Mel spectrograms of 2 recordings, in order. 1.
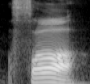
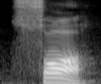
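الصوت صوت a مفتوح وواضح. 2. الصوت مستدير نحو صوت u. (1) "نفتح الشفتين ... والصاد نقول صا" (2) "صا هذا خطأ ... صارت شمة الألف إلى ضمة"

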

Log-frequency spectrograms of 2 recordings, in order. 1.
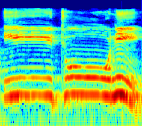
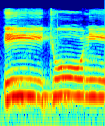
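تبدأ الكلمة بحرف المد 'ee'. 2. تبدأ الكلمة بحرف المد 'ee'.

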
